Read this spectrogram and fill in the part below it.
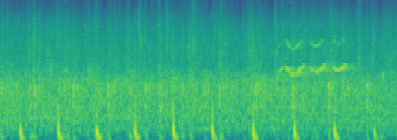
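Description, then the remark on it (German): An audience applauds a player's announced move from Dynamo to Werder Bremen in the Bundesliga, with dense, steady clapping throughout, punctuated by a regular low thump roughly every half second, and a brief high whistle or cheer rising near the end. “Ich denke, das verdient Applaus.”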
